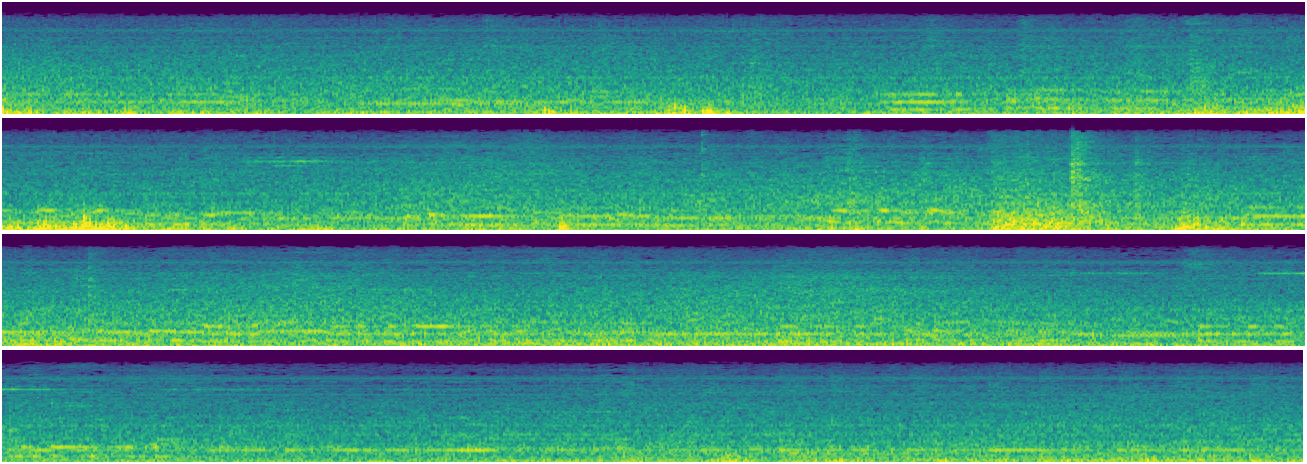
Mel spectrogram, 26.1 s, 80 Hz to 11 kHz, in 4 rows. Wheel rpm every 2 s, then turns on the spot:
0, 0, 0, 0, 0, 0, 0, 0, 0, 0, 0, 0, 0.
none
